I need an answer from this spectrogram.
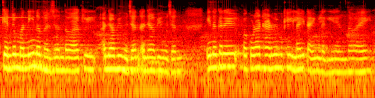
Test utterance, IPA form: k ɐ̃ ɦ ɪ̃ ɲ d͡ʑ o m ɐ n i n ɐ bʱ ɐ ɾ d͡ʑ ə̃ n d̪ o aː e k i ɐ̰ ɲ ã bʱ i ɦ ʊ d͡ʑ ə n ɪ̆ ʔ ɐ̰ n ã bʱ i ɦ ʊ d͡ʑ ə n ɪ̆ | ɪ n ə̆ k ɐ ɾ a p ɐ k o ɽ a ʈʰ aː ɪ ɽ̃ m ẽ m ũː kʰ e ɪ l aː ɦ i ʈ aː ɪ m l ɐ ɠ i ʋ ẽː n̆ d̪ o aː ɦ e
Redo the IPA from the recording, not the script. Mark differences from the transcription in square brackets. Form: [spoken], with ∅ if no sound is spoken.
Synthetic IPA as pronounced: k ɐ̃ ɦ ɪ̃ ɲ d͡ʑ o m ɐ n i n ɐ bʱ ɐ ɾ d͡ʑ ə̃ n d̪ o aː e k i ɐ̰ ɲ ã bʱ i ɦ ʊ d͡ʑ ə n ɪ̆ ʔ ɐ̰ [ɲ] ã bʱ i ɦ ʊ d͡ʑ ə n ɪ̆ | ɪ n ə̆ k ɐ ɾ [e] p ɐ k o ɽ a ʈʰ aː ɪ ɽ̃ m ẽ m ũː kʰ e ɪ l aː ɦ i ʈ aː ɪ m l ɐ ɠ i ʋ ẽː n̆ d̪ o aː ɦ e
